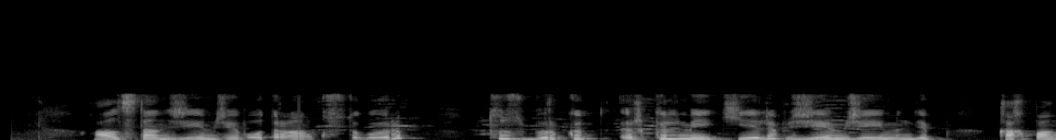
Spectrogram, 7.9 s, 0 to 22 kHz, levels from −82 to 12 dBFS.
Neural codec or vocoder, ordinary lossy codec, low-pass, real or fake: none; MP3, 64 kbps; 7.2 kHz; real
